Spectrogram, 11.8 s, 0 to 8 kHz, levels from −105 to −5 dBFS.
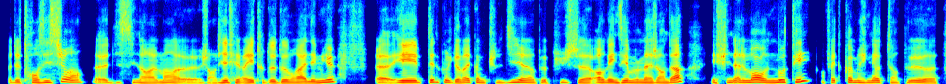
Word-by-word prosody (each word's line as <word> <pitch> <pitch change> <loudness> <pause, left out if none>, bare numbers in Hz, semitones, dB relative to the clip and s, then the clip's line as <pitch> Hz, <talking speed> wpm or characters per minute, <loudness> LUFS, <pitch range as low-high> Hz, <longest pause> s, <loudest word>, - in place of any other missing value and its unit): de 155 - -1
transition, 175 - 0
hein. 210 - -2
Heu, - - -2
d'ici 160 +2 -10
normalement, 145 +1 -2
heu, 70 0 -4
janvier, 155 - 0
février, 150 0 0
tout 160 - -11
de 140 - 0
devrait 140 0 +1
aller 140 +1 +1
mieux. 205 +9 +3 0.5
Heu, - - +2
et 165 +2 +6
peut-être 200 0 +2
que 185 - -1
je 160 - -4
devrais 160 +4 +1
comme 170 -4 -3
tu 155 - -9
le - - -7
dis, 190 +5 0
heu 175 -4 +3
un 155 - -4
peu 155 0 -5
plus 180 +1 -9
heu, 145 -1 +1
organiser 155 +1 +3
mon 150 -1 -1
agenda. 150 - +2 0.3
Et - - -4
finalement 180 +3 +3
noter, 220 - +2
en - - -13
fait, 180 - -4
comme 190 -3 0
je 160 - -2
note 175 +1 -1
un 150 - -5
peu, 155 +3 -8 0.3
heu, - - -6
160 Hz, 220 wpm, -24 LUFS, 150-180 Hz, 0.5 s, et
